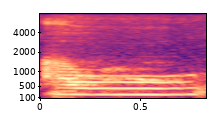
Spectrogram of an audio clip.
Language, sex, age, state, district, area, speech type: Odia, female, 18-30, Odisha, Subarnapur, urban, spontaneous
